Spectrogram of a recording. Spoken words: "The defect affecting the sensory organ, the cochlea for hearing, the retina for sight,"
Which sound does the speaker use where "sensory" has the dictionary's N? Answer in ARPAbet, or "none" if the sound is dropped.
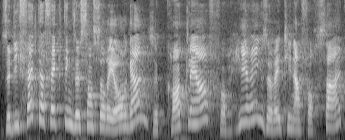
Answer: none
